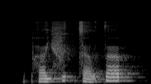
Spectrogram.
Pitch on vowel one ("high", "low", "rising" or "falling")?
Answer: low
